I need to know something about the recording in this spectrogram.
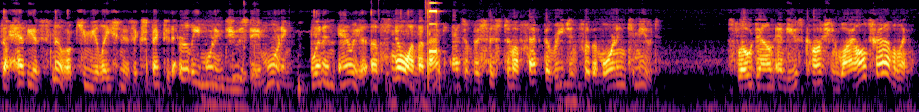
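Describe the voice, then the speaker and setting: A synthetic American male announcer reading a formal weather bulletin in a measured way, heard through a radio speaker. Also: medium pitch, highs cut off. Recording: noisy radio speaker playback.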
